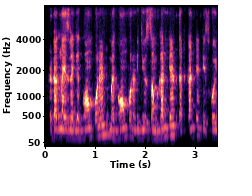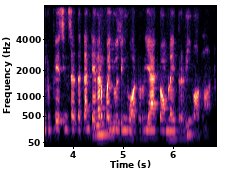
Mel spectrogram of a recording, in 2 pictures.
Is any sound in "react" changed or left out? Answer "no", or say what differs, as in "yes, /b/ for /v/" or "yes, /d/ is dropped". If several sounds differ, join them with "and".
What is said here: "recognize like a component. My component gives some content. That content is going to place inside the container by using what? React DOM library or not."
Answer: no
